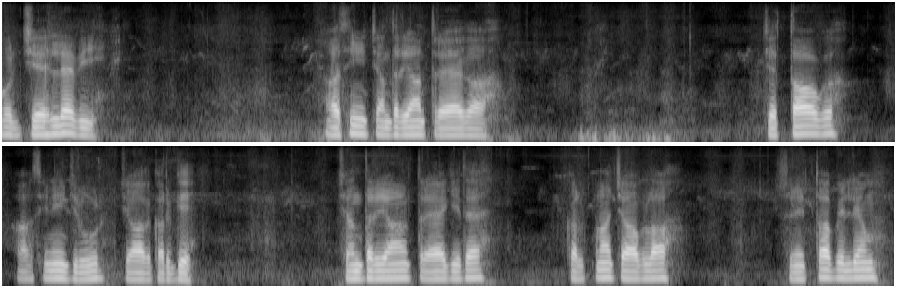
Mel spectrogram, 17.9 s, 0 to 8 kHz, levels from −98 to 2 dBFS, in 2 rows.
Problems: constant background noise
